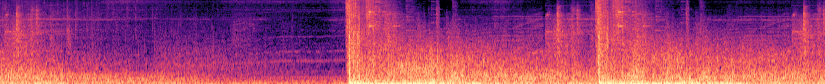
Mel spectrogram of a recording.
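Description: Missiles fired from a hovercraft tank during a Call of Duty: Advanced Warfare battle explode in two loud, deep booms, each followed by a long rumbling roar over steady battlefield noise.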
